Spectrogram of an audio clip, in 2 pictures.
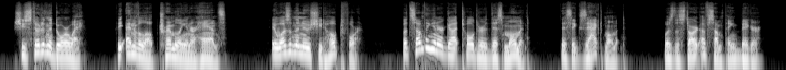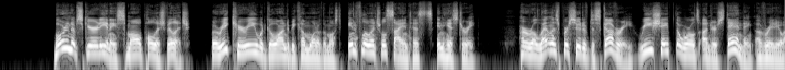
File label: Audiobook Narration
